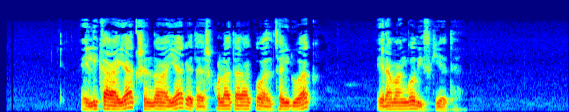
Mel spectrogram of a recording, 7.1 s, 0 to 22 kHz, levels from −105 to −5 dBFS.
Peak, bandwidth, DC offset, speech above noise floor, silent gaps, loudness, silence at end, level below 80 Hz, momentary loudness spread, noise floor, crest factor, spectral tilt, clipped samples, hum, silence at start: -2 dBFS; 11 kHz; under 0.1%; 53 dB; none; -21 LUFS; 1.5 s; -66 dBFS; 12 LU; -73 dBFS; 20 dB; -6.5 dB/octave; under 0.1%; none; 1 s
